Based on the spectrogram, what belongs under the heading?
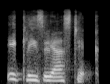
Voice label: "ecclesiastic", Indian

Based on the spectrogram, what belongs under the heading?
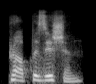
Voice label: "proposition", Indian; Dictionary

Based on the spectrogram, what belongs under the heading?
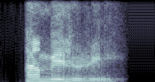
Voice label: "homiliary", Indian

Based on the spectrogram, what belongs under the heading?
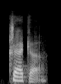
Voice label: "tracker", Indian

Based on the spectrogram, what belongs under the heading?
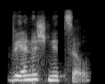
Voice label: "Vienna schnitzel", Indian

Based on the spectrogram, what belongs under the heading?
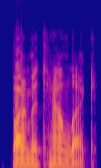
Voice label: "bimetallic", American

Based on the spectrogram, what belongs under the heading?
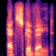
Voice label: "excavate", American

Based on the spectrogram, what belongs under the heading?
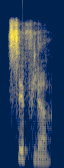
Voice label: "siffleur", Indian

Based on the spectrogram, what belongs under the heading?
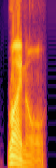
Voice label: "rhinal", British

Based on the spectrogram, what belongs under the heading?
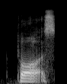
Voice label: "pause", Indian; Dictionary

